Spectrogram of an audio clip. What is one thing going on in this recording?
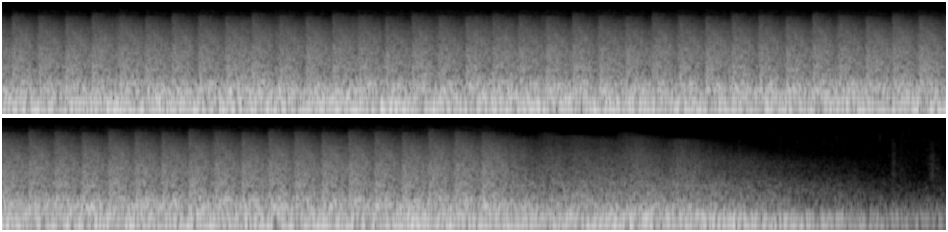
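Explosions boom and roar in rapid succession, then fade away.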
